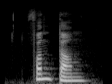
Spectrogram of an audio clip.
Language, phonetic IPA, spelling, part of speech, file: Russian, [fɐnˈtan], фонтан, noun, Ru-фонтан.ogg
- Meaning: fountain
